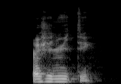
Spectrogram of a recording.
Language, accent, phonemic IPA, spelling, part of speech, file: French, France, /ɛ̃.ʒe.nɥi.te/, ingénuité, noun, LL-Q150 (fra)-ingénuité.wav
- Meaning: ingenuousness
